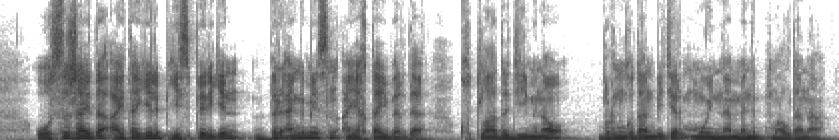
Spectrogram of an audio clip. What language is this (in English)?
Kazakh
